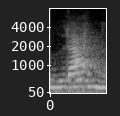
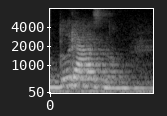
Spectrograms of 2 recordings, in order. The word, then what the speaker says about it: durazno: O Durarna escreve com Z e acaba pronunciando aparecendo um R. E é um dos problemas maiores que eu vejo brasileiros tentando aprender o espanhol argentino, é que eles aprendem a gramática primeiro e aí eles acham que o argentino vai pronunciar essa palavra como durazno.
